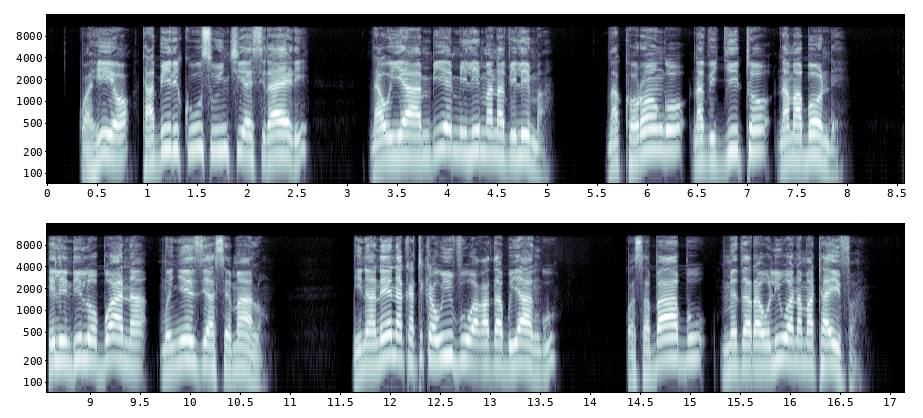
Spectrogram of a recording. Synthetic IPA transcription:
kwa̰ɦijɔtabiɾikuhusuɲ̩t͡ʃijaisɾaɛli | nauijaːmbiɛmilimanavilima̰ | makɔɾɔŋɡɔnaviʄitɔnamaɓɔndɛ | hilindilɔɓwanamwɛɲɛziasɛmalɔ̰ | ninanɛnakatikawivuwaɣaðaɓujaŋɡu | kwasaɓaɓum̩mɛðaɾauliwanamataifa̰

